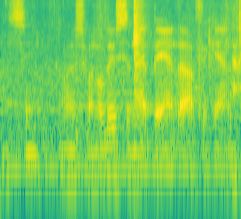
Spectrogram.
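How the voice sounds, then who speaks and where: A man working as a dentist who calmly explains each step of a procedure to his patient and the viewers as he works. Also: a bass voice, fast, vocal fry, very noisy. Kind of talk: narrating a dental procedure.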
